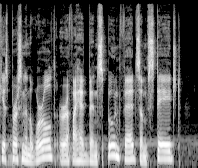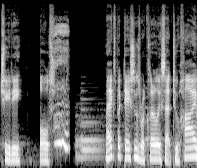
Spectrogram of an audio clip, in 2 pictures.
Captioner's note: ghast scream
